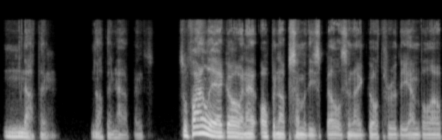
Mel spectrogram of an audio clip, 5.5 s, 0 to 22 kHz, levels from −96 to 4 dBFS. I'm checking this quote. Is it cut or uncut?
uncut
